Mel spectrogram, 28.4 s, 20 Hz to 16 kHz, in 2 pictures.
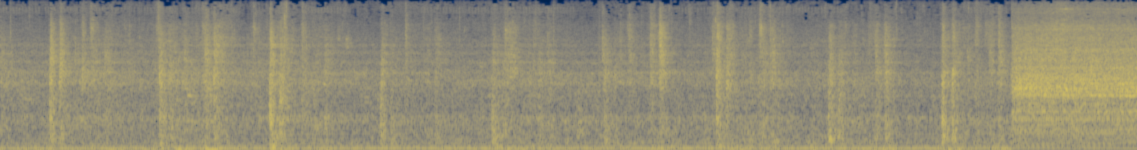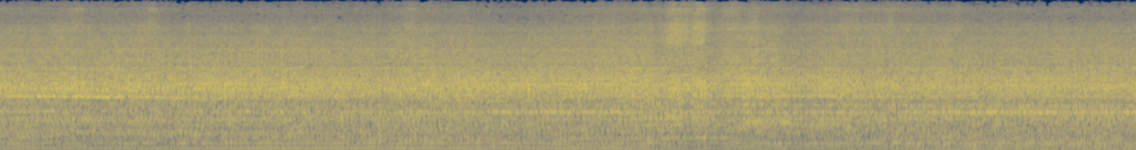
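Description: KiHa 40 series diesel railcar running, heard from inside the carriage: a low engine drone with the wheels clacking over rail joints. About twelve seconds in the sound changes suddenly to a steadier, smoother running noise with a faint whine.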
